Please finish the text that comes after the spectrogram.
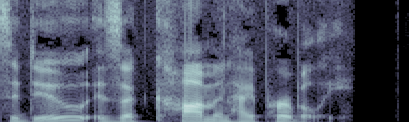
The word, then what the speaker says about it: hyperbole: And key number three, remember the Greek origin, hyperbole, meaning to throw beyond. This will help you remember both the meaning and the pronunciation, which has its roots in that final e sound.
